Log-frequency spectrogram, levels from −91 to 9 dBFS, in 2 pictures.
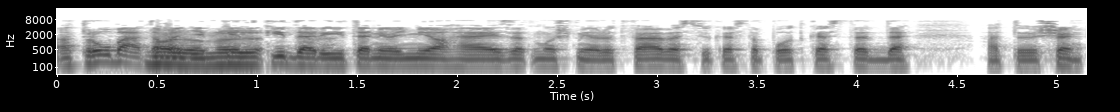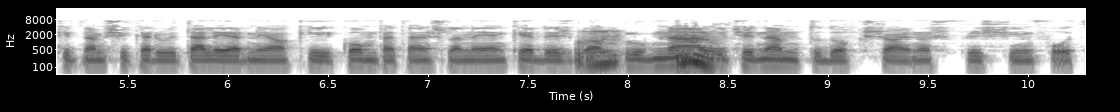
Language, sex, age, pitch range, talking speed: Hungarian, male, 20-39, 90-100 Hz, 185 wpm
